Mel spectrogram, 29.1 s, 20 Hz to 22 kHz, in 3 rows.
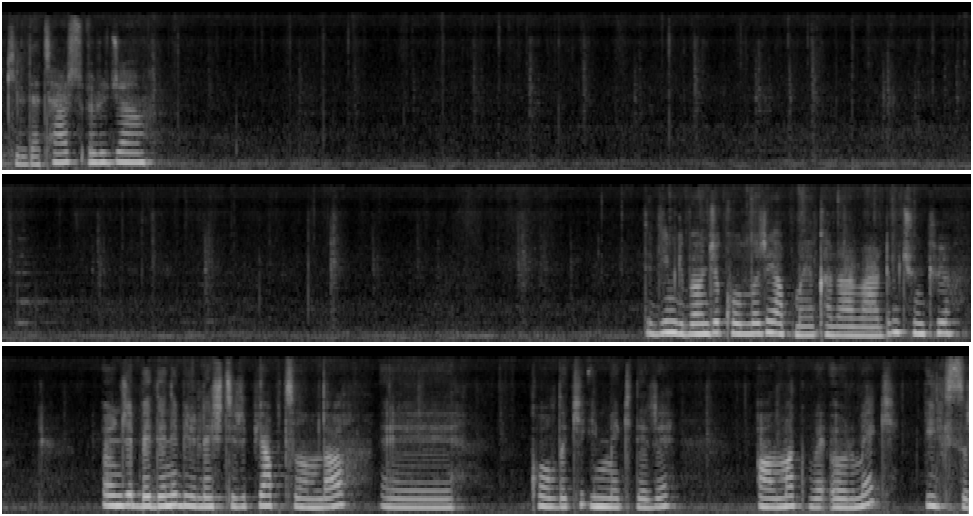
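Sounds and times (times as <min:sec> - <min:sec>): knitting needles clicking: 0:00.0 - 0:29.0.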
